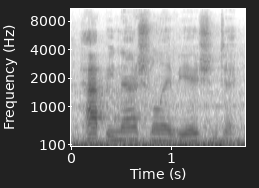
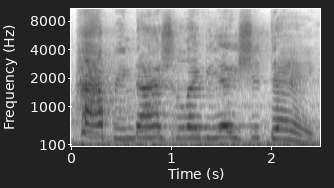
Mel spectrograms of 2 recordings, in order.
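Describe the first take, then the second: First: It is said with the least energy. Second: It is said with the most energy.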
